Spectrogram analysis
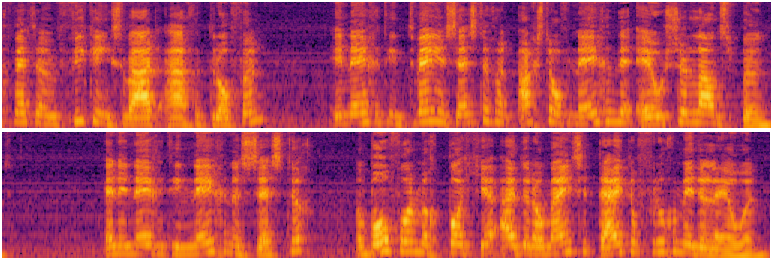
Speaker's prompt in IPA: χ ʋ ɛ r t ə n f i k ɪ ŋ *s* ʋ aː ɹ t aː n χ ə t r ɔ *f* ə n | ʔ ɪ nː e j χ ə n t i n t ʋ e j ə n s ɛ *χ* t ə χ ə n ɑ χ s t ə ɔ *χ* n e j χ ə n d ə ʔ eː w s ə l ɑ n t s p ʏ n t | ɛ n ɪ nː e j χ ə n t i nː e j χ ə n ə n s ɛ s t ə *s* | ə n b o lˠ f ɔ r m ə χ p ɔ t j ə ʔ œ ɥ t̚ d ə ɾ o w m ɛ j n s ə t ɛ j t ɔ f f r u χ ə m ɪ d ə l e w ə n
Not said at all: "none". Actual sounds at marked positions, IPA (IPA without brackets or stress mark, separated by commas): s, f, s, f, χ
